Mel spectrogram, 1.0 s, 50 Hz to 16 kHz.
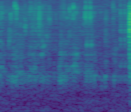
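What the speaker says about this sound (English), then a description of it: "As you can see, it's still dripping oil." Oil drips from the drain of a 2009 BMW X6 E71 35i during an oil change, faint soft patters close by in a quiet space, with one sharper drop near the end.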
